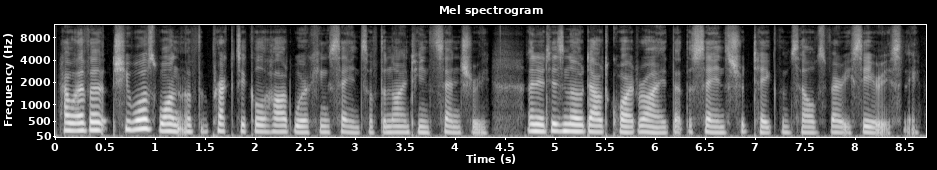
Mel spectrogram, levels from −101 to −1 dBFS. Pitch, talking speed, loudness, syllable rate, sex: 190 Hz, 195 wpm, -18 LUFS, 5.6 syllables/s, female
